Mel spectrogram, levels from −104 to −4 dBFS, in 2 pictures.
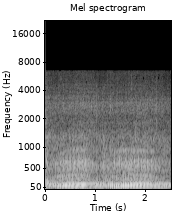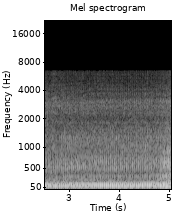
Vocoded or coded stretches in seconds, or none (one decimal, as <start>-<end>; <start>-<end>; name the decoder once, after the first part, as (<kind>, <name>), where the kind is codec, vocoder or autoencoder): none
